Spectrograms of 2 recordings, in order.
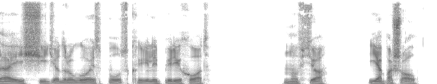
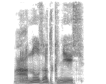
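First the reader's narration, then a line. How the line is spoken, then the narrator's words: Sharp bark. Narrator (Russian): рявкнул на него Ролдон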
